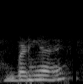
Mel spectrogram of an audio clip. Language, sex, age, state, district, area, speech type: Hindi, female, 30-45, Uttar Pradesh, Chandauli, rural, conversation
